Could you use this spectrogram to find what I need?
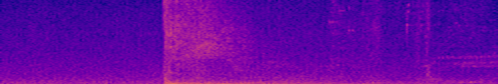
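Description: A heavy thump lands with a deep boom.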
